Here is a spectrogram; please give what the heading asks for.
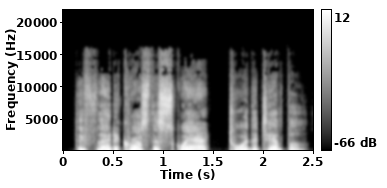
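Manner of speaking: put-on high, anxious girl voice; frightened girl. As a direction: answer breathlessly. Ivga answering.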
